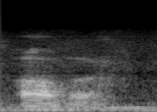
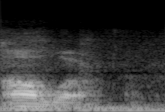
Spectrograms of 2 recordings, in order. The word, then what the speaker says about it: Eve: Eve, more accurately pronounced Ava, or even Awa.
